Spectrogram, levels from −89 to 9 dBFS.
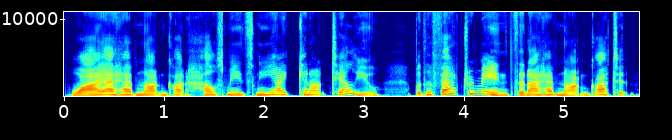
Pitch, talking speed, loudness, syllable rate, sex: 230 Hz, 220 wpm, -18 LUFS, 4.9 syllables/s, female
